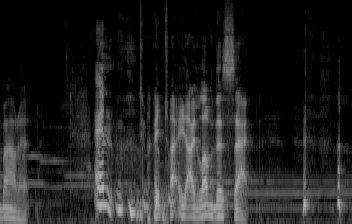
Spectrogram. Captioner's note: laughs; suspenseful music; laughing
